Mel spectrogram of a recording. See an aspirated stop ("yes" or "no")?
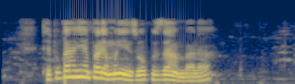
no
